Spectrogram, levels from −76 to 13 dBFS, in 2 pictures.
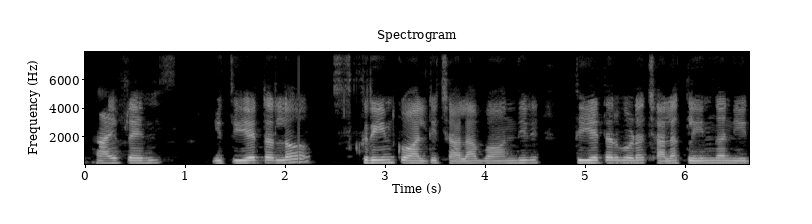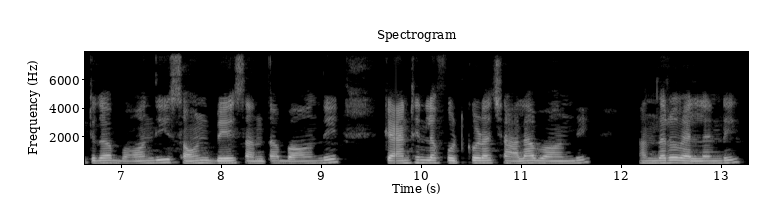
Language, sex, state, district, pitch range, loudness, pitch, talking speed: Telugu, male, Andhra Pradesh, Guntur, 155-180 Hz, -21 LUFS, 170 Hz, 125 wpm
